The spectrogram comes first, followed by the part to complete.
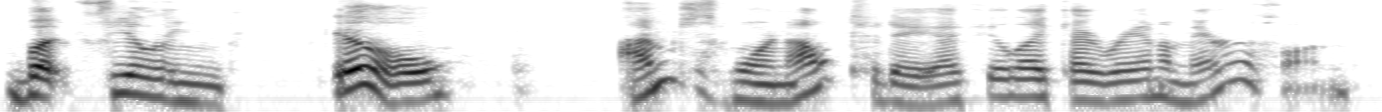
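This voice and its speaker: A woman's voice: on the low side, lively intonation, normal speed, warm tone, dry recording, low-quality recording. A woman hosting a casual online chat, sounding a little nasal from a head cold and telling things in a chatty, folksy way. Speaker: host.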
